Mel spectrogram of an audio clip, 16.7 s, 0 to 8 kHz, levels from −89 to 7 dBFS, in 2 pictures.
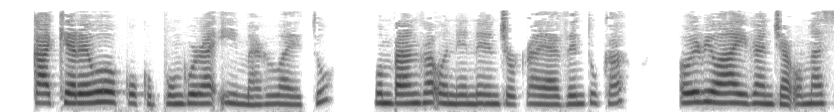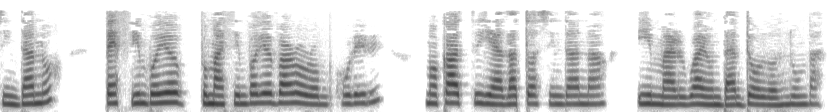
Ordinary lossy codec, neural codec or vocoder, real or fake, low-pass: MP3, 24 kbps; codec, 16 kHz, 0.5 kbps, X-Codec, HuBERT features, trained on LibriSpeech; fake; 7.2 kHz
